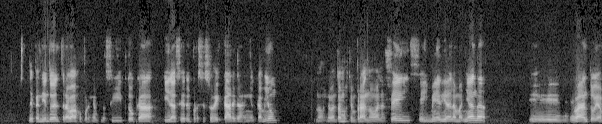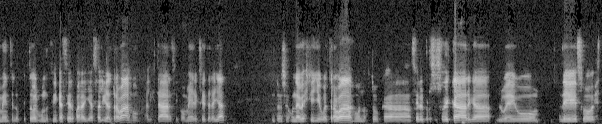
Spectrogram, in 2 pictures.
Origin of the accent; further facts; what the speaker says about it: Ecuador; yo soy de Ecuador, tengo 22 años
